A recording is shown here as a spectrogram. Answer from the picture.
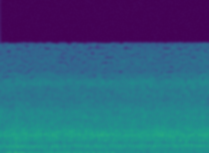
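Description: A vehicle engine idling steadily in a covered concrete parking garage.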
